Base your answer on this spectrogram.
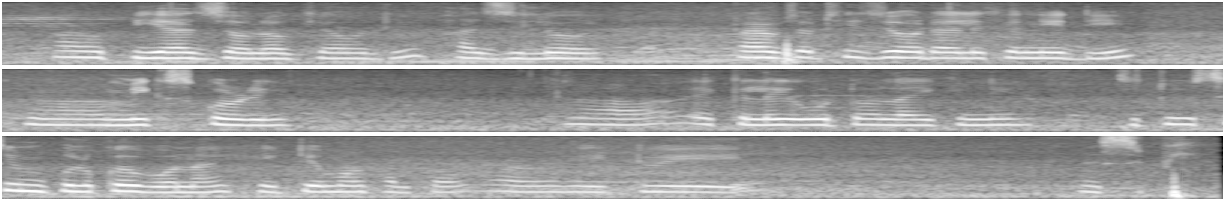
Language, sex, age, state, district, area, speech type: Assamese, female, 18-30, Assam, Kamrup Metropolitan, urban, spontaneous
